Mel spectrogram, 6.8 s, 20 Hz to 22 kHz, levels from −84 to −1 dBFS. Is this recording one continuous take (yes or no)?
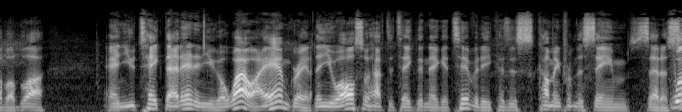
no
